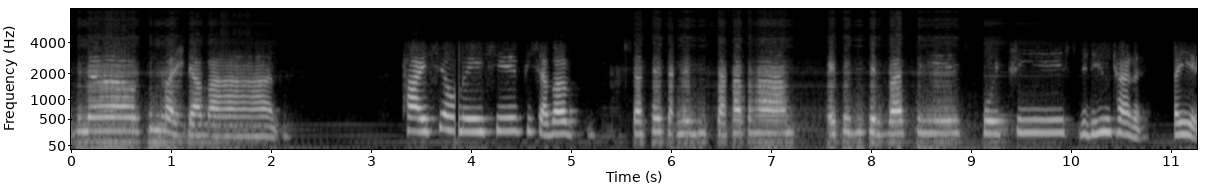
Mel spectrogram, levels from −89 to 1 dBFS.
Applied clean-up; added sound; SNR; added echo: neural separator model SepFormer DNS4.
